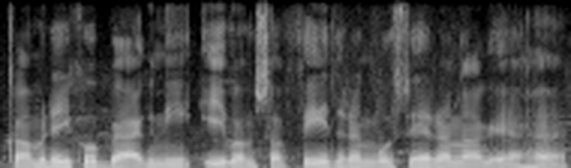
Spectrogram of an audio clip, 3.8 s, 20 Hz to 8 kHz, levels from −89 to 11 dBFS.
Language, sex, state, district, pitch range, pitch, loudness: Hindi, male, Jharkhand, Garhwa, 135-160 Hz, 140 Hz, -14 LUFS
